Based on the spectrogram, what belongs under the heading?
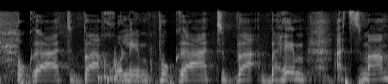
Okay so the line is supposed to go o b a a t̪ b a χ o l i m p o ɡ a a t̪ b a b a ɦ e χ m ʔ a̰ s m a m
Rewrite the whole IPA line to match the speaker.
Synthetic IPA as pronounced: o ɡ a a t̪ b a χ o l i m p o ɡ a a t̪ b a b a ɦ e m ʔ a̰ t͡s m a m

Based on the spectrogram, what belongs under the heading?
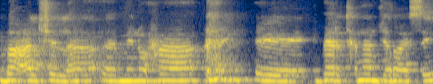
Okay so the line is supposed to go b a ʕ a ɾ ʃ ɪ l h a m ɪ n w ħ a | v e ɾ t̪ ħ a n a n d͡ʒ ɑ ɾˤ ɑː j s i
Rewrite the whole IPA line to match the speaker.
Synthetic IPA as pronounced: b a ʕ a l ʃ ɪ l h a m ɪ n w ħ a | b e ɾ t̪ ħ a n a n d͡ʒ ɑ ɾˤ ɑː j s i

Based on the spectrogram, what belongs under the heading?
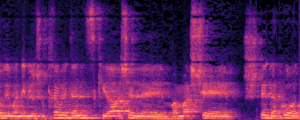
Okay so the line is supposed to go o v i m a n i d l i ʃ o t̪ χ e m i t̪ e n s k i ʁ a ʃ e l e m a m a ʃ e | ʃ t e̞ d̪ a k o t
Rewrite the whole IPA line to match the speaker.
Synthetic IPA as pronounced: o v i m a n i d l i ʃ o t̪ χ e m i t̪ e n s k i ʁ a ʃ e l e m a m a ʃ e | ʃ t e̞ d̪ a k o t

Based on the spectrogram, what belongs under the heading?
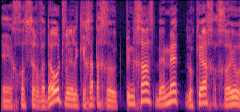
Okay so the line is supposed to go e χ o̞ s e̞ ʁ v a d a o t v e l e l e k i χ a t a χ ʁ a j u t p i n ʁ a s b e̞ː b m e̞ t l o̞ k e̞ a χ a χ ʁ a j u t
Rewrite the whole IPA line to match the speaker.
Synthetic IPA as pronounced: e χ o̞ s e̞ ʁ v a d a u t v e l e l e k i χ a t a χ ʁ a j u t p i n χ a s b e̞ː m e̞ t l o̞ k e̞ a χ a χ ʁ a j u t

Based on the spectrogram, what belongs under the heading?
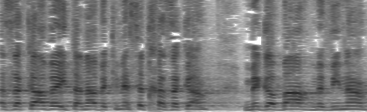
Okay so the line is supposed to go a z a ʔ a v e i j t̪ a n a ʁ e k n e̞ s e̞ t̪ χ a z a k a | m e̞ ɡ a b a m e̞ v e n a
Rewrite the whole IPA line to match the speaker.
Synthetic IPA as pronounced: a z a k a v e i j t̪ a n a v e k n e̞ s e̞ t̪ χ a z a k a | m e̞ ɡ a b a m e̞ v i n a

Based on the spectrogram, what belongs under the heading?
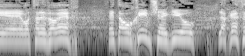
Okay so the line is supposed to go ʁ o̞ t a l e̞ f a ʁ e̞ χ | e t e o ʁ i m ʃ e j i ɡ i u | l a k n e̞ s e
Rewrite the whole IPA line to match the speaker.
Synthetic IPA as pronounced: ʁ o̞ t͡s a l e̞ v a ʁ e̞ χ | e t a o χ i m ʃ e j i ɡ i u | l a k n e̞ s e

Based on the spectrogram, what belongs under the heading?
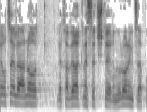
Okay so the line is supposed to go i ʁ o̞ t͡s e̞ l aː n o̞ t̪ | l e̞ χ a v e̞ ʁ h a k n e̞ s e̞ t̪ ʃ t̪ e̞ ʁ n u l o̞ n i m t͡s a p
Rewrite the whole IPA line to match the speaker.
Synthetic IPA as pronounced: i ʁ o̞ t͡s e̞ l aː n o̞ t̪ | l e̞ χ a v e̞ ʁ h a k n e̞ s e̞ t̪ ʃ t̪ e̞ ʁ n u l o̞ n i m t͡s a p

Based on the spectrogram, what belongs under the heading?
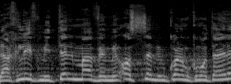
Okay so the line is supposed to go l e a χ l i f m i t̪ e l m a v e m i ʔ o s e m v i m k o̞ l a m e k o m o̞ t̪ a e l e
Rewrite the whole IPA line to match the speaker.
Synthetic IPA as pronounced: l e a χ l i f m i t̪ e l m a v e m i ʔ o s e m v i m k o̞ l a m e k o m o̞ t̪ a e l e

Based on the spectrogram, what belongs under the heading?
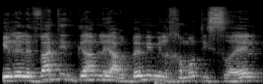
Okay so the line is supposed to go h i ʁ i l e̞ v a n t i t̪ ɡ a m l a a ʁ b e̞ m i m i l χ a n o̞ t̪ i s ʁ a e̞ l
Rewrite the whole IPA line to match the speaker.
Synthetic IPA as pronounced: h i ʁ e l e̞ v a n t i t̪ ɡ a m l e a ʁ b e̞ m i m i l χ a m o̞ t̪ i s ʁ a e̞ l

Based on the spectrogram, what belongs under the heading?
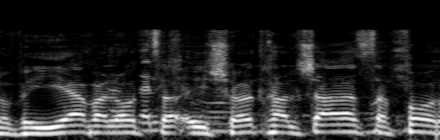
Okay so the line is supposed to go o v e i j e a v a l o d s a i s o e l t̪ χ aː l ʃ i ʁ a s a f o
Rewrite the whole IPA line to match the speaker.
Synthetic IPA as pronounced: o v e i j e a v a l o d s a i ʃ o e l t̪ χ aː l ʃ a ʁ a s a f o

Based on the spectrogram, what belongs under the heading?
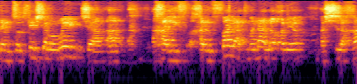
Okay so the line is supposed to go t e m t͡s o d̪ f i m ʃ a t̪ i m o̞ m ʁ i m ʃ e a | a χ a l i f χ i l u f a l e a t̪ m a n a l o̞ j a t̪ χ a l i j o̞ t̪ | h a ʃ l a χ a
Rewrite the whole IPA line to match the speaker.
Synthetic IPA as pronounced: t e m t͡s o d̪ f i m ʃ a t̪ e m o̞ m ʁ i m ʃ e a | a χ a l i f χ a l u f a l e a t̪ m a n a l o̞ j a χ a l i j o̞ t̪ | h a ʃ l a χ a

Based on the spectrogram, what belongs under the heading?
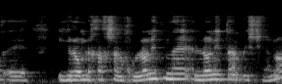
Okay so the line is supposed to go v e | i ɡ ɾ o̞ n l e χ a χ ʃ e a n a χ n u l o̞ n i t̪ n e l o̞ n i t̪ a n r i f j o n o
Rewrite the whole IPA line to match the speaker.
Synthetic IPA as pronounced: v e | i ɡ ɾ o̞ m l e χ a χ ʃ e a n a χ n u l o̞ n i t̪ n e l o̞ n i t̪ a n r i ʃ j o n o

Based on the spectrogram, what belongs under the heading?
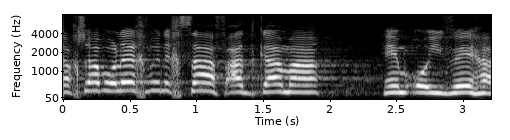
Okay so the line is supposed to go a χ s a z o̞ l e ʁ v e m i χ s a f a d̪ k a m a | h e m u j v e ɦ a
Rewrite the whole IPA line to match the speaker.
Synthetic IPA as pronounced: a χ ʃ a v o̞ l e χ v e n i χ s a f a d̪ k a m a | h e m o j v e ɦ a

